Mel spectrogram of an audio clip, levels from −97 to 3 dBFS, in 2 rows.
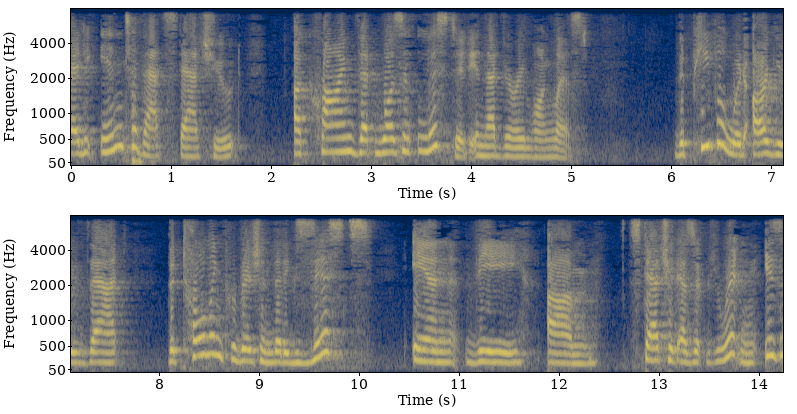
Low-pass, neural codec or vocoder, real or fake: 7.2 kHz; none; real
